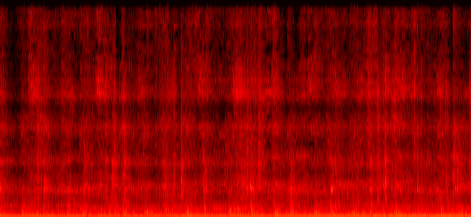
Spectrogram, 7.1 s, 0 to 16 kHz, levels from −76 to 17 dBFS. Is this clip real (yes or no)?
no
